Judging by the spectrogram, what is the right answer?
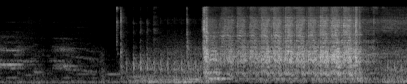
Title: Engine crank but won't start Suzuki F6A 12 Valves |Trouble shoot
